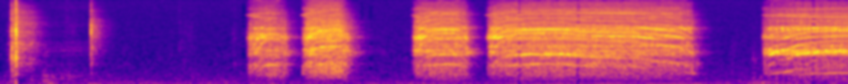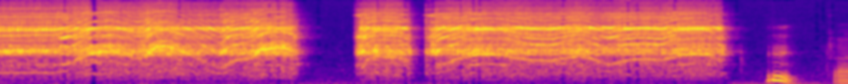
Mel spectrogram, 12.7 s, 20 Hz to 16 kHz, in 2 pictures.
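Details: Milwaukee M18 FID Fuel impact driver, reassembled after teardown for strange noise; repeated trigger bursts of high motor whine with harsh edge at one speed, still noisier than it should be, cause unclear.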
